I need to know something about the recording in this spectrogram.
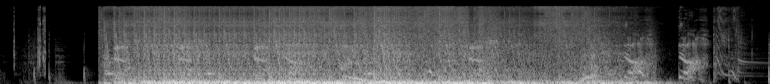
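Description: A plasma gun fires rapid bursts of shots.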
